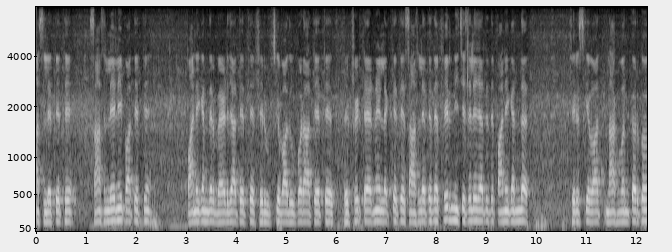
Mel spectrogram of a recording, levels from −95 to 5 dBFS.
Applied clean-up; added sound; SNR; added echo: none; none; none; none.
